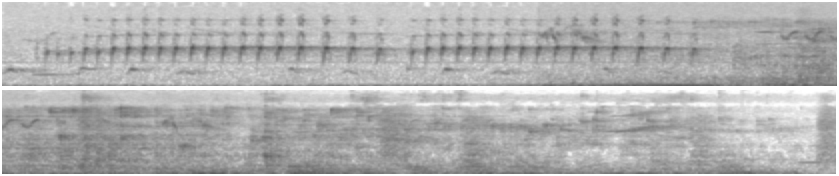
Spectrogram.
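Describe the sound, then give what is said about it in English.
A cuckoo calls repeatedly in the first few seconds over a rapid series of high, bright bird notes, before the scene gives way to a denser, noisier outdoor wash. “And up in the nursery an absurd little bird is popping up to say cuckoo. Cuckoo. Cuckoo.”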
